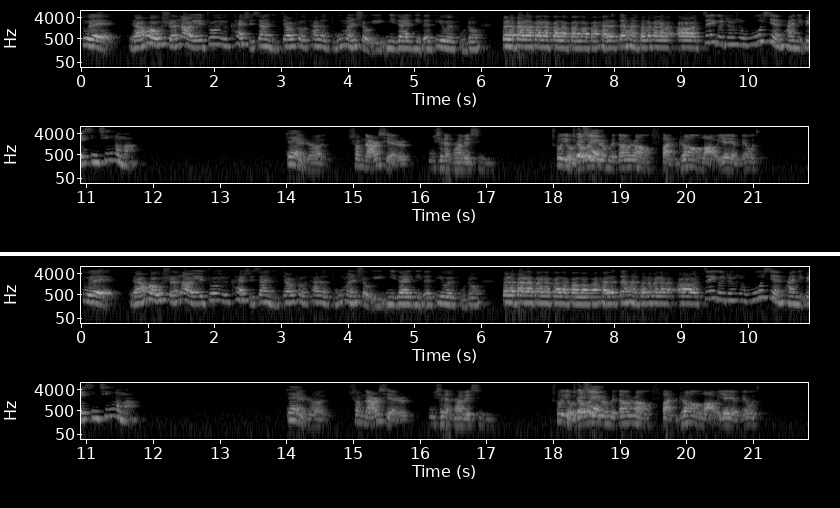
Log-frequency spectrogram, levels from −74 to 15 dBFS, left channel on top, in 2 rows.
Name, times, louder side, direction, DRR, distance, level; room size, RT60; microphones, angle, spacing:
voice 1, 0.0-6.0 6.3-11.7 14.0-14.3 18.3-18.7, left 1 dB, 85° left, 0 dB, 0.8 m, -29 dB
voice 2, 14.1-14.6 14.9-15.8 16.1-17.1 18.0-21.1, left 1 dB, 30° left, 1 dB, 0.6 m, -33 dB
2.2 x 2.0 x 2.8 m, 0.32 s
head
